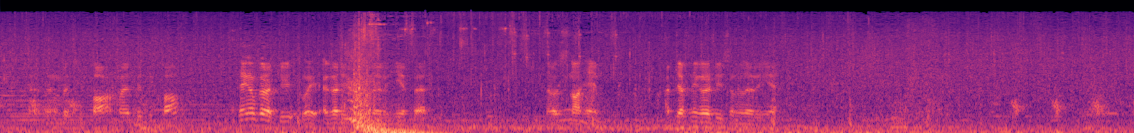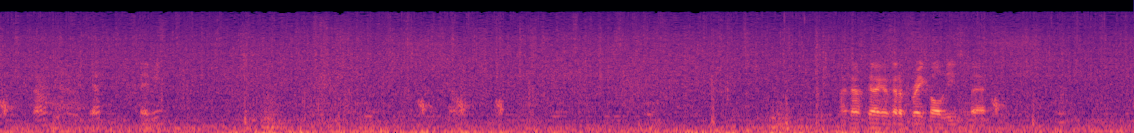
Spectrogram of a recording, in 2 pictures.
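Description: A young man talks casually into a close microphone, in bursts.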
